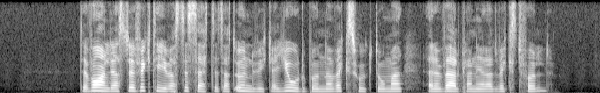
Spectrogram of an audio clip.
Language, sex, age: Swedish, female, 19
